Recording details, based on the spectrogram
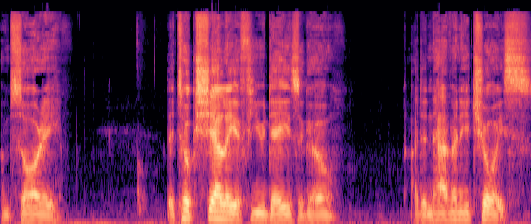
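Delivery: low, rumbling, forlorn voice. Voicing a forlorn axe-wielding character apologizing: rumbling, forlorn voice. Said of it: "rumbles out".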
